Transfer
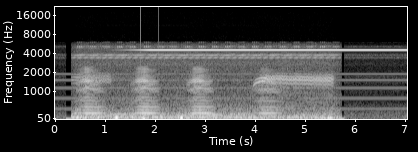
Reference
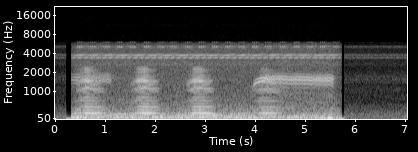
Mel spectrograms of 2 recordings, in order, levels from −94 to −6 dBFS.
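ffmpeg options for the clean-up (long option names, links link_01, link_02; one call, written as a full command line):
ffmpeg -i in.wav -filter_complex "[0:a]adeclick=threshold=4,bandreject=frequency=375.2:width_type=h:width=4,bandreject=frequency=750.4:width_type=h:width=4,bandreject=frequency=1125.6:width_type=h:width=4,bandreject=frequency=1500.8:width_type=h:width=4,bandreject=frequency=1876:width_type=h:width=4,bandreject=frequency=4500:width=30,asplit=3[link_01][link_02][link_03];[link_01]afade=type=out:start_time=1.19:duration=0.02[link_04];[link_02]highpass=frequency=140:width=0.5412,highpass=frequency=140:width=1.3066,afade=type=in:start_time=1.19:duration=0.02,afade=type=out:start_time=1.31:duration=0.02[link_05];[link_03]afade=type=in:start_time=1.31:duration=0.02[link_06];[link_04][link_05][link_06]amix=inputs=3:normalize=0,asplit=3[link_07][link_08][link_09];[link_07]afade=type=out:start_time=1.74:duration=0.02[link_10];[link_08]highpass=frequency=140:width=0.5412,highpass=frequency=140:width=1.3066,afade=type=in:start_time=1.74:duration=0.02,afade=type=out:start_time=1.86:duration=0.02[link_11];[link_09]afade=type=in:start_time=1.86:duration=0.02[link_12];[link_10][link_11][link_12]amix=inputs=3:normalize=0,asplit=3[link_13][link_14][link_15];[link_13]afade=type=out:start_time=2.49:duration=0.02[link_16];[link_14]highpass=frequency=140:width=0.5412,highpass=frequency=140:width=1.3066,afade=type=in:start_time=2.49:duration=0.02,afade=type=out:start_time=2.61:duration=0.02[link_17];[link_15]afade=type=in:start_time=2.61:duration=0.02[link_18];[link_16][link_17][link_18]amix=inputs=3:normalize=0" out.wav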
